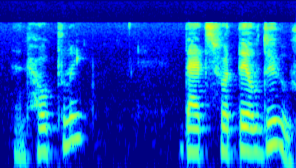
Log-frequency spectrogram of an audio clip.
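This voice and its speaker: A woman speaks in a gentle, calm tone. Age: 80s+. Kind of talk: casual talk to camera.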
